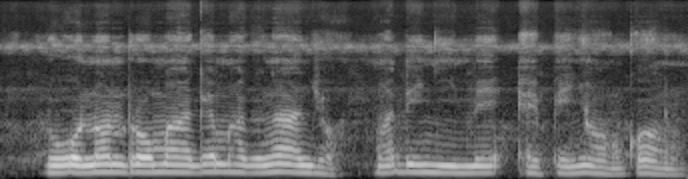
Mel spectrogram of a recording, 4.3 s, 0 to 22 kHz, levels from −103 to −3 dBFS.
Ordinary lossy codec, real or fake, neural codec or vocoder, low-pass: none; fake; vocoder, 44.1 kHz, 128 mel bands, Pupu-Vocoder; none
